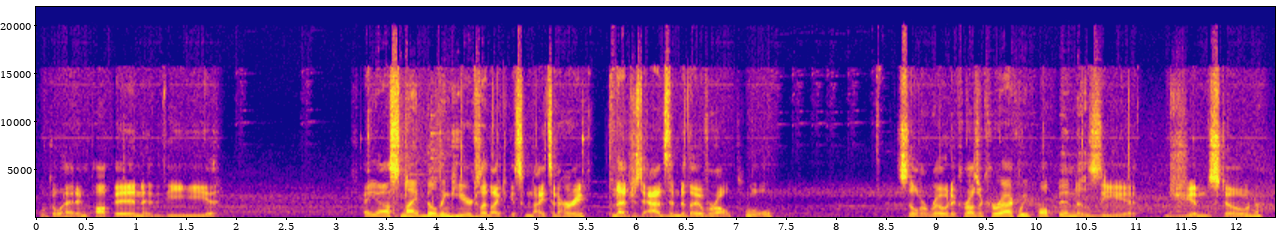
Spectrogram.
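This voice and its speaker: A man streaming a strategy game, giving relaxed, chatty commentary and explaining his moves and the game's lore as he plays. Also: medium pitch, normal speed, long pauses, a little hiss or hum. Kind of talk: casual gameplay commentary.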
